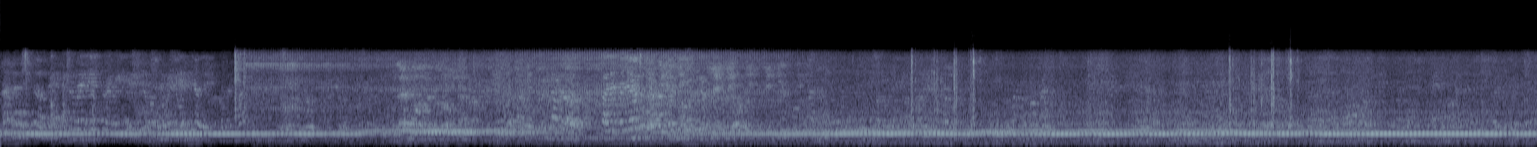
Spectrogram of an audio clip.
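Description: A film projector whirs with a steady hum.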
